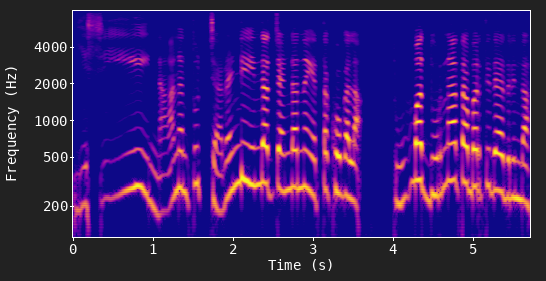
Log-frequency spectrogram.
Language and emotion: Kannada, disgusted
